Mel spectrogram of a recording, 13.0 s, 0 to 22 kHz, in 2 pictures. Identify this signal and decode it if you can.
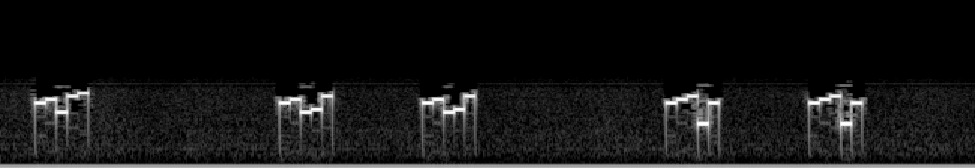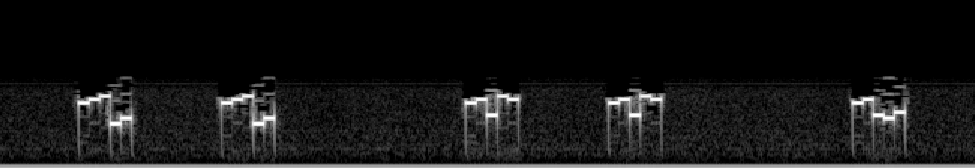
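Five-tone selective call (ZVEI), heard as quick runs of five tones, tones of about 70 ms. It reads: 89500 89560 89560 89018 89018 89013 89013 89409 89409 89435
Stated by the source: ZVEI five-tone selective call received on an SDR, feuerwehr-orlamuende.org fire brigade audio server.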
